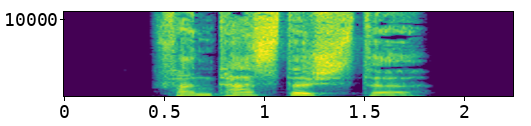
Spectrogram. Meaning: inflection of phantastisch: 1. strong/mixed nominative/accusative feminine singular superlative degree 2. strong nominative/accusative plural superlative degree
- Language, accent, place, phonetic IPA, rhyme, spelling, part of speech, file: German, Germany, Berlin, [fanˈtastɪʃstə], -astɪʃstə, phantastischste, adjective, De-phantastischste.ogg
